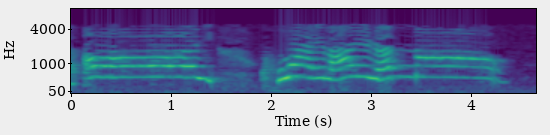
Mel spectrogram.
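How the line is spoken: Prolonged shouting. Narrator (Chinese): 喊了半天

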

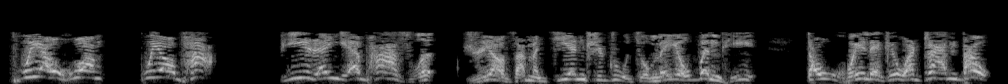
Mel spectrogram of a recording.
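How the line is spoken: Loud commanding shout. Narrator (Chinese): 朱德不愧是一员老将，高声喝喊

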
